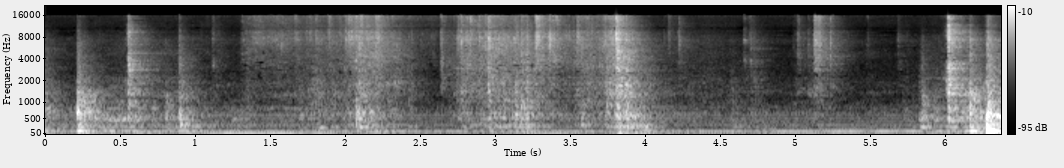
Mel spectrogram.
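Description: A foil food tray on a metal baking tray being slid into a countertop oven: a series of light, scattered metallic clatters and knocks.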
